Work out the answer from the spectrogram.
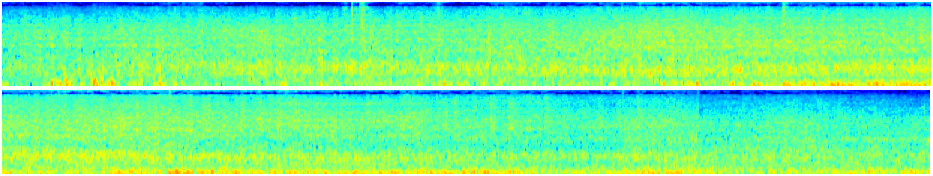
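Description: Commuter train running past on the line, a steady rumble of wheels on rails that swells a little midway.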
